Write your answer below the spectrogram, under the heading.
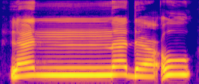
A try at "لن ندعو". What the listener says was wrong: لن ندعو، عین کی آواز کلیئر کریں.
